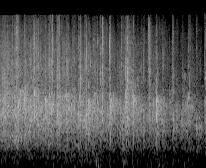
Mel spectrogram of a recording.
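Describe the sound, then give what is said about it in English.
Sustained audience applause, a dense crackle of many hands clapping at an even, steady level for several seconds with no voices standing out. “Give these guys a round of applause, you guys.”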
